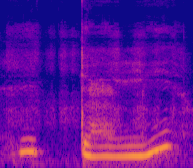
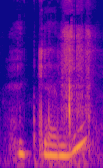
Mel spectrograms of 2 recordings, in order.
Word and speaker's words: hyggelig: Hyggelig å møte deg. Hyggelig å møte deg. Nice to meet you. So in the word nice or hyggelig, we don't pronounce the G at the end.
